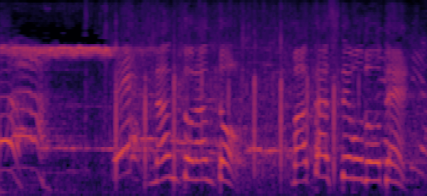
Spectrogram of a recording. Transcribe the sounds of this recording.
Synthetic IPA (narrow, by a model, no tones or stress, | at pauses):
enãnt̪onãnt̪omat̪aɕi̥t̪e̞mo̞d̪oːt̪ẽ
